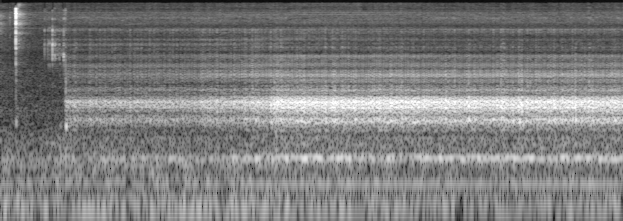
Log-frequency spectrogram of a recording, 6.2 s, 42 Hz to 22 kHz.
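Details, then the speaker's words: New Seagate Expansion 12TB external drive (Seagate Exos X16 inside, made 08/2020): after a click, steady mid-pitched whirring during reads and writes, very loud in a quick-scan error test, silent when idle; microphone held close. "读写的时候会有声音，但是如果没有读写的时候不会。然后最好玩的是，如果我是 run error check speed test 的时候啊，那个声音超级明显。"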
